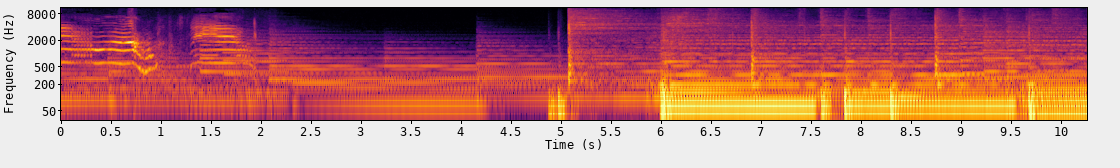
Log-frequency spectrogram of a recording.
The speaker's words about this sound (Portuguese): Especialmente a você, gatinho. Miau! Ah, já não gostei. Negócio de concorrência de gato aqui? Puxa. Não, só esse.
